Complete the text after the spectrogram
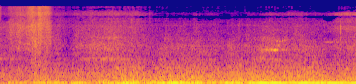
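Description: A high-rise elevator car hums and rumbles low as it descends.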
